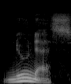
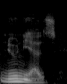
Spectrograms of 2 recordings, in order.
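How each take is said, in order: First: The name ends with a soft s sound. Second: The name ends with a buzzing z sound. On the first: The speaker calls it right. "Nunes, not Nunez" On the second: The speaker calls it wrong. "not Nunez"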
